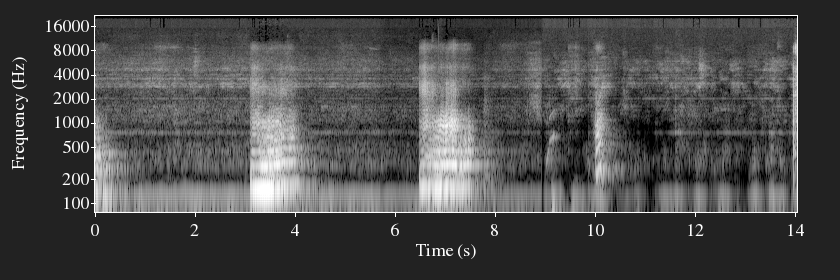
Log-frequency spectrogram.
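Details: Bota, an older 'uncle' cat, snoring in its sleep: two long, rough, breathy snores a few seconds apart, with a steady low hum beneath and quieter breathing between.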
